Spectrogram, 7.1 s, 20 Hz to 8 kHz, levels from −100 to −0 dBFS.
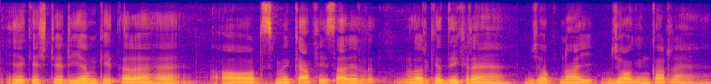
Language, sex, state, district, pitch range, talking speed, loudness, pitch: Hindi, male, Bihar, Muzaffarpur, 120-135 Hz, 185 wpm, -17 LUFS, 125 Hz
